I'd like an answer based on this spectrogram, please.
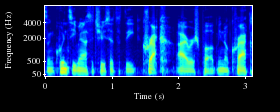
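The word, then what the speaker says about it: craic: american to know that that word is pronounced crack and uh anyway you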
